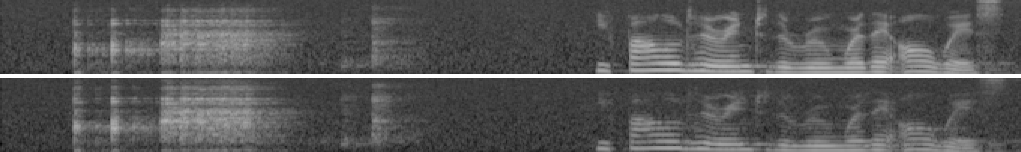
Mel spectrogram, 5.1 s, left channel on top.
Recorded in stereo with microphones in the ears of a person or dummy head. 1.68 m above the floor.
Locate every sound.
0.4 s a clink: 5° right (ahead or behind), 4.5 m
3.0 s a woman speaking: 45° left (ahead or behind), 1.0 m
